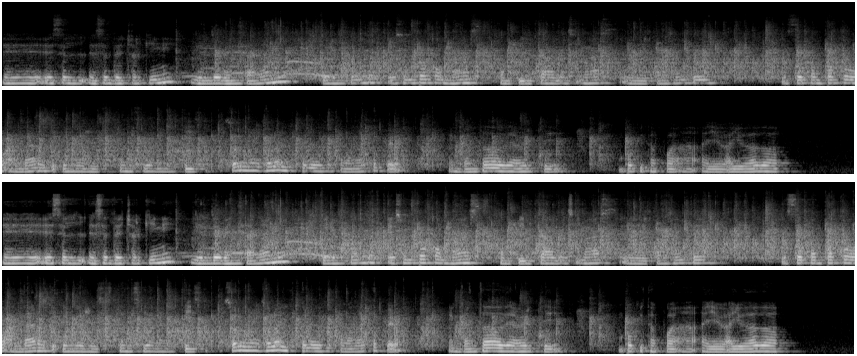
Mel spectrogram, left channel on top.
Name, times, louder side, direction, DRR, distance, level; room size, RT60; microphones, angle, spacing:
voice 1, 0.0-2.9 3.2-7.2 7.8-12.6 13.0-14.2 14.7-16.3, right 3 dB, 70° right, 1.0 m, -22 dB
Applause, 1.7-15.0, right 3 dB, 20° right, 0.7 m, -28 dB
17.5 x 8.4 x 3.3 m
head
